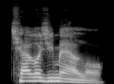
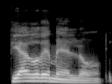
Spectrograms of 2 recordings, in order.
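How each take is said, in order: First: The name is said in a Brazilian accent. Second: The name is said in a Spanish accent.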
